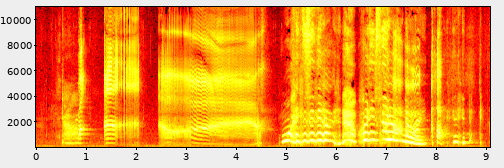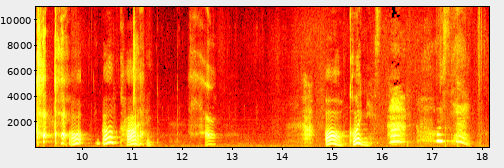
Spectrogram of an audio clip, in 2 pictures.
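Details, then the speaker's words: 3-month-old baby boy who hasn't been feeling well gives a few short, rough coughs, then returns to cooing and babbling vowel sounds. "Oh, yeah, you haven't been feeling so good."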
